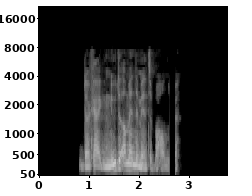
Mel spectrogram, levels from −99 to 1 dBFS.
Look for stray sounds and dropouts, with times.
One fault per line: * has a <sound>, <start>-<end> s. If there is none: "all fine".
* has a dropout, 2.6-2.7 s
